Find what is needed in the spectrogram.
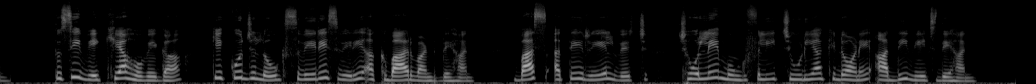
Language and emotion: Punjabi, neutral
